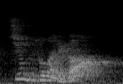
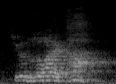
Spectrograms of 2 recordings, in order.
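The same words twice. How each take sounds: First: The pitch rises at the end. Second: The pitch falls at the end. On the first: It is a question. "이런 식으로 억양을 올리면 의문문이 될 수 있지" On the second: It is a statement or a command. "평서문이나 명령형으로 말할 수 있고"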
